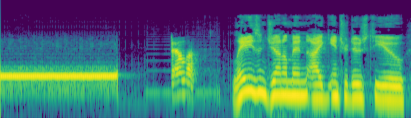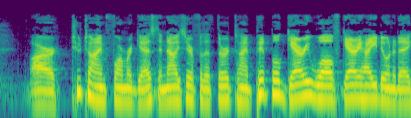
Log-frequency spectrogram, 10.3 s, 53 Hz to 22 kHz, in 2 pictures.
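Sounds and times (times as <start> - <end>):
telephone dial tone: 0.0 - 1.6
speech: 2.2 - 10.2.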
